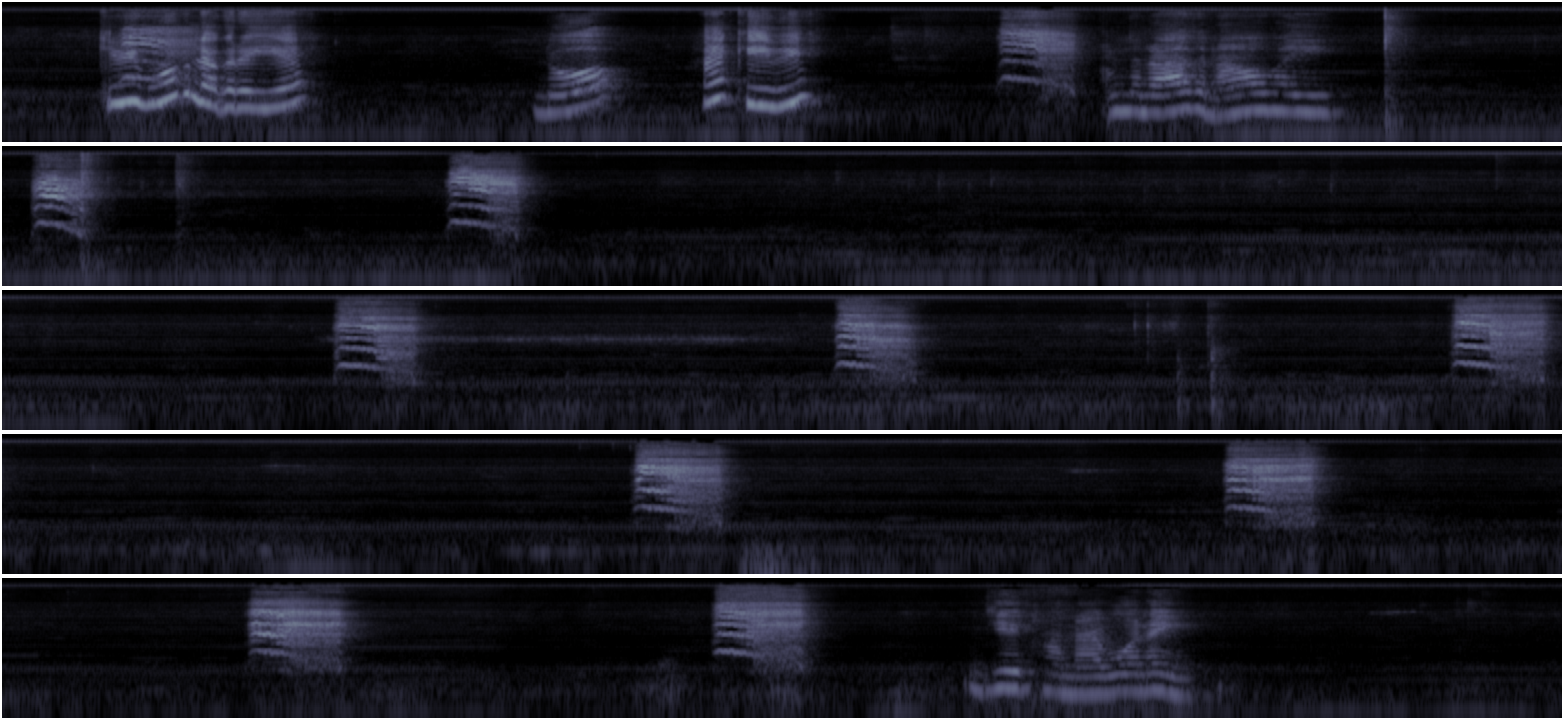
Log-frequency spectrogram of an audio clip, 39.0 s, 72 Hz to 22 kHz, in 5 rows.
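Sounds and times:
parrot chick squawking: 0:00.6 - 0:01.0, 0:05.0 - 0:05.5, 0:07.9 - 0:08.4, 0:10.0 - 0:10.5, 0:17.2 - 0:17.8, 0:19.8 - 0:20.3, 0:22.8 - 0:23.4, 0:26.5 - 0:27.1, 0:29.5 - 0:30.1, 0:32.4 - 0:33.0, 0:34.7 - 0:35.4.

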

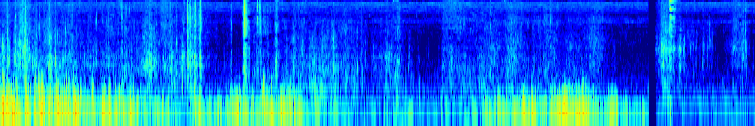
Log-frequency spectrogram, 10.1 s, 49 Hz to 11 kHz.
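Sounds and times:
plastic tarp rustling: 0:00.0 - 0:07.8
metal tent pegs clinking: 0:00.1 - 0:05.5, 0:08.8 - 0:09.5.

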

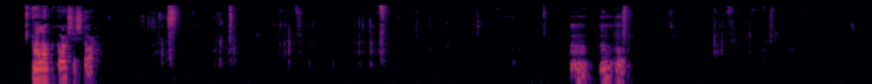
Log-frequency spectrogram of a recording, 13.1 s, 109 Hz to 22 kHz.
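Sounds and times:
chewing corn on the cob: 0:01.6 - 0:08.3, 0:09.3 - 0:13.0.

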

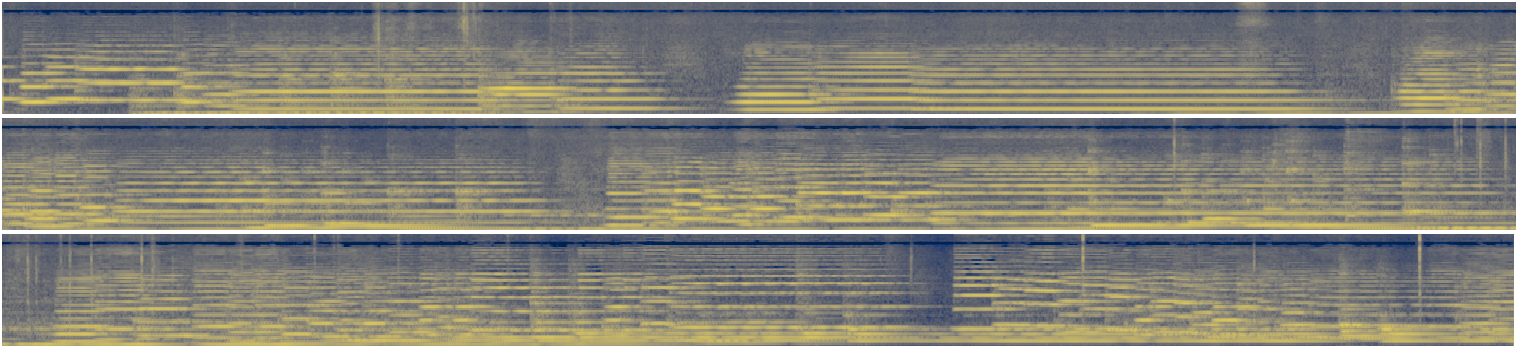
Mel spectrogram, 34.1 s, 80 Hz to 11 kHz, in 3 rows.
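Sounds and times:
saxophone melody: 0:00.0 - 0:34.0
marimba rolls: 0:00.9 - 0:04.9.

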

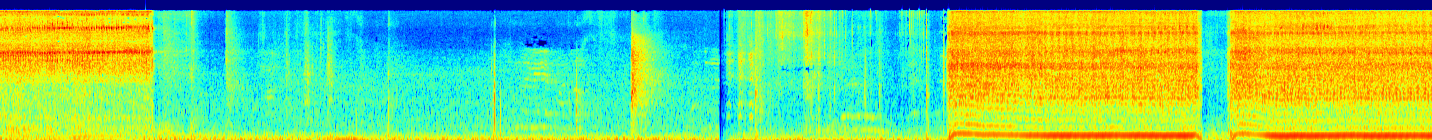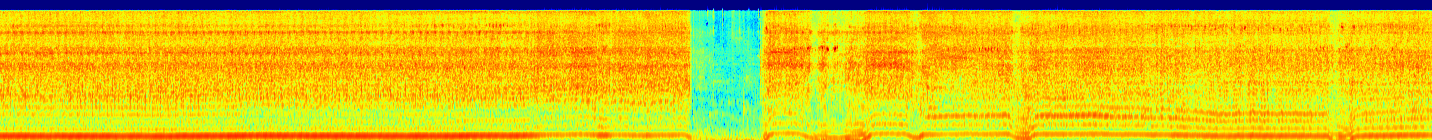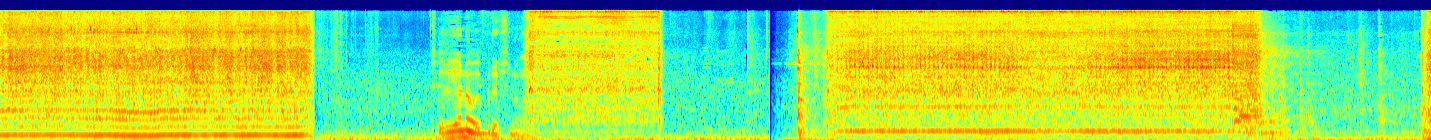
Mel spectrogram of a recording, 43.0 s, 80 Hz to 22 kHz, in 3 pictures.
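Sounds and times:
cordless drill boring into stone: 0:09.4 - 0:21.3, 0:21.9 - 0:31.8, 0:33.9 - 0:35.3, 0:36.9 - 0:41.3.

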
